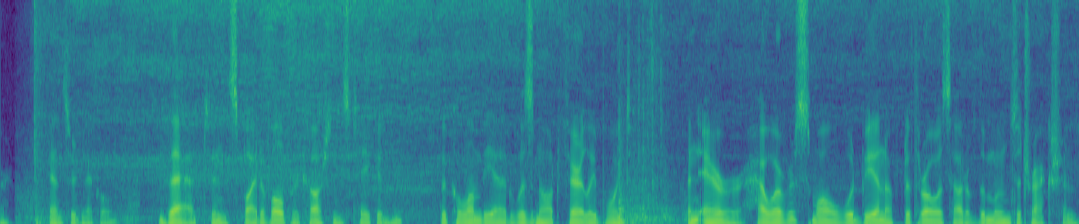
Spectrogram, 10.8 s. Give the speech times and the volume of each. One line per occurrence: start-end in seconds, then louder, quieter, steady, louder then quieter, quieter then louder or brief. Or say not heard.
0.0-10.7 steady.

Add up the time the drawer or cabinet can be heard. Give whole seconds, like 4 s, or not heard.
2 s.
